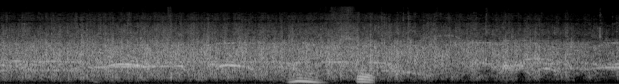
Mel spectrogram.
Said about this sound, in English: Round of applause for the chat one time, man.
